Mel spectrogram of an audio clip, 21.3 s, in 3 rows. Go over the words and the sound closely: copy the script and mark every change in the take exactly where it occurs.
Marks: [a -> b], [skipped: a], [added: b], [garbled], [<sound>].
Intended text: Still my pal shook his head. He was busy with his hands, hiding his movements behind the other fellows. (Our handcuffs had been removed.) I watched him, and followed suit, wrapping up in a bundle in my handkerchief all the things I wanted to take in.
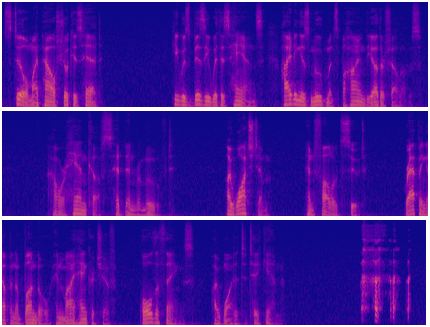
Still my pal shook his head. He was busy with his hands, hiding his movements behind the other fellows. (Our handcuffs had been removed.) I watched him, and followed suit, wrapping up in a bundle in my handkerchief all the things I wanted to take in. [laugh]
